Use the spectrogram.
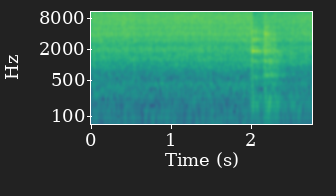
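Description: Butter sizzling in a hot skillet before cinnamon roll French toast goes in, a steady close hiss of frying with a short scrape of stirring near the end.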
